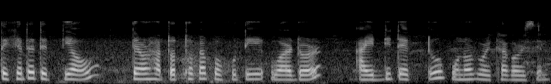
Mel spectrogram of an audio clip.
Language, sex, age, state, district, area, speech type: Assamese, female, 18-30, Assam, Golaghat, urban, read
